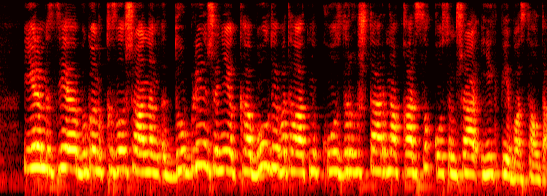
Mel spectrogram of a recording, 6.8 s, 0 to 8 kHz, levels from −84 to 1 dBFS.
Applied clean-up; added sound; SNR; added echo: none; none; none; reverberation time 0.3 s.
